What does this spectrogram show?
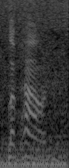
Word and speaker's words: LuPone: Why are people mad at Patti LuPone.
